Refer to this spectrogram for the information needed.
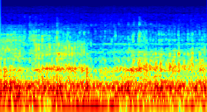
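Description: A large black wolf baring its teeth growls from a cave surrounded by snow on a hill, a deep, rumbling growl holding steady and loud for a couple of seconds, menacing, with a low throaty roar and no voices.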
